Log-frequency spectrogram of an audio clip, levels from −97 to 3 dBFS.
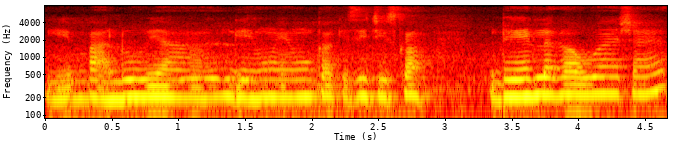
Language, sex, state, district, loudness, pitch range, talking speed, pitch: Hindi, female, Uttar Pradesh, Gorakhpur, -26 LUFS, 200-215 Hz, 180 wpm, 205 Hz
